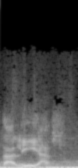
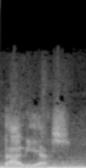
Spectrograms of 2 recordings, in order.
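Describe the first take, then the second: First: The stress is on the second syllable. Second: The stress is on the first syllable. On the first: The speaker calls it right. "es Dalías, con acento en la I" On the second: The speaker calls it wrong. "No es Dalias, ... no en la A"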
